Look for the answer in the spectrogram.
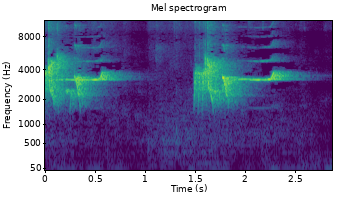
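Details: Home-trained flowerpecker singing two high, buzzy phrases that each slur downward into a drawn-out thin whistle, separated by a pause of about half a second.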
